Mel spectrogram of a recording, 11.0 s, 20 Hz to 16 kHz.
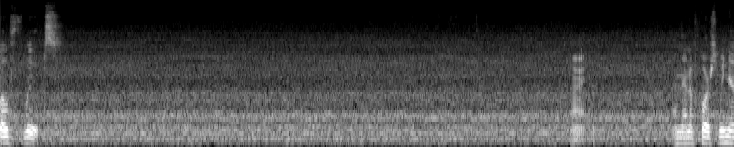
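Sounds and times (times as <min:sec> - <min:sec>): air conditioner fan whirring: 0:00.0 - 0:11.0.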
